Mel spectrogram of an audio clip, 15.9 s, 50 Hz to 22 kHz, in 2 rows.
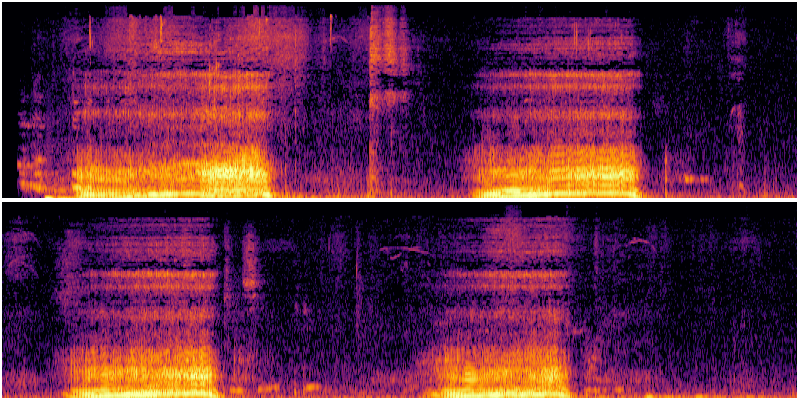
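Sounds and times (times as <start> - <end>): pitched snoring: 0.7 - 2.8, 4.6 - 6.5, 8.5 - 10.2, 12.1 - 13.8.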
